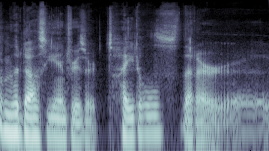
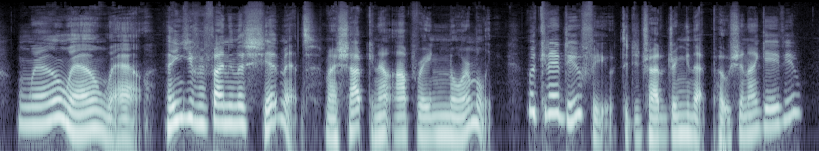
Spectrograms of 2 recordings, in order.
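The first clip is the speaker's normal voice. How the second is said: sassy, nasal, raised voice; 4 semitones higher, 7 dB louder than usual. Reading the shopkeeper Hala's lines aloud, in a sassy nasal Hala voice. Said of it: "she's sassy and she has a, a nasal voice".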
